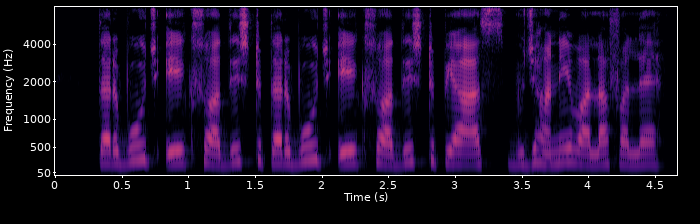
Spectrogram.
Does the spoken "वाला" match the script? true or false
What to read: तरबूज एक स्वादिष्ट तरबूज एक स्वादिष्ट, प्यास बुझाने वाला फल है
true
